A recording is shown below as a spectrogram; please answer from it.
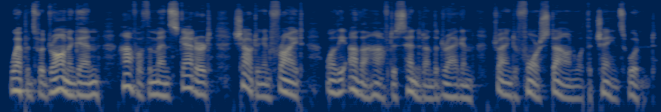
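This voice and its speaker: Low-voiced man narrating dramatic fiction. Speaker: audiobook narrator.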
